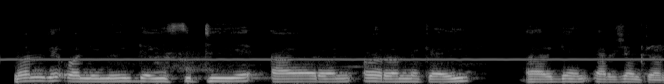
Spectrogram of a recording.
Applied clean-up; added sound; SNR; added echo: none; Wind instrument, woodwind instrument; 19 dB; none.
